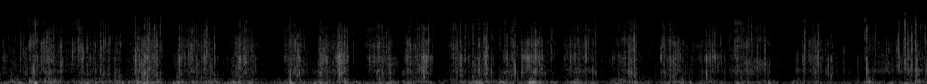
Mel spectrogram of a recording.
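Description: Long acrylic nails scratch across and squeeze a small black printed nylon zippered cosmetic pouch that rests on a table and seems to be filled. Quiet, dense crunchy scratching and crinkling comes in rapid overlapping strokes, with bright fabric texture over a soft low rumble. It swells and dips in waves without stopping for the whole clip.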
